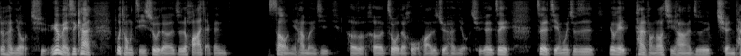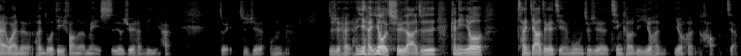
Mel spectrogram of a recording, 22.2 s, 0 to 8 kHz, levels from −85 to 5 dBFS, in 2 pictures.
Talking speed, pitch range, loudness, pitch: 300 characters per minute, 75-90 Hz, -32 LUFS, 80 Hz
